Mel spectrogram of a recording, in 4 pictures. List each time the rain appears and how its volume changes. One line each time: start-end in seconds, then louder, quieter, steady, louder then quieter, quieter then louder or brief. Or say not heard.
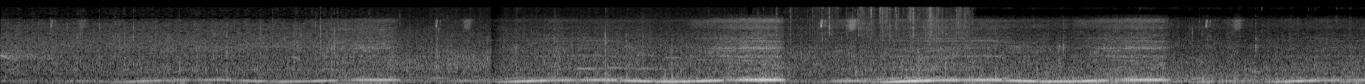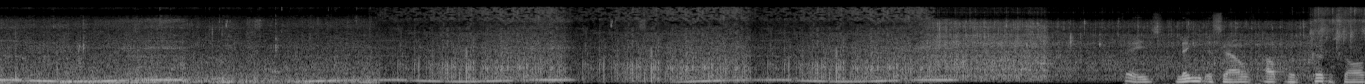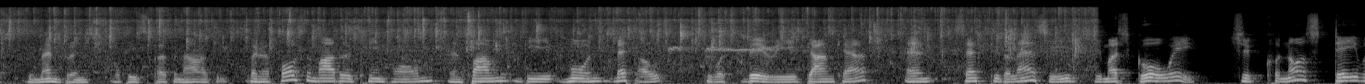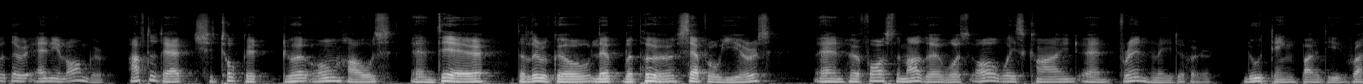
0.0-38.3 steady.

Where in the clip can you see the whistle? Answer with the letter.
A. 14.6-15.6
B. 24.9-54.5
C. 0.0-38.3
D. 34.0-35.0
D.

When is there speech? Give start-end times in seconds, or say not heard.
24.9-54.5.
